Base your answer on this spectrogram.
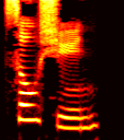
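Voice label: "搜寻", Mandarin Chinese; hsk; chinese flashcards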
